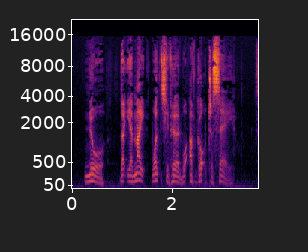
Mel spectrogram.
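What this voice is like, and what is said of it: Imitates another person's voice. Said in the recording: “It's a very bad impression, I know, but it's the only one I can do.”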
